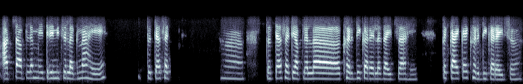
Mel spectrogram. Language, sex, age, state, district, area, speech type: Marathi, female, 18-30, Maharashtra, Aurangabad, rural, conversation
